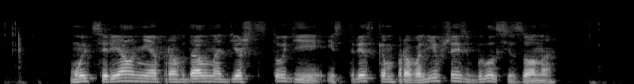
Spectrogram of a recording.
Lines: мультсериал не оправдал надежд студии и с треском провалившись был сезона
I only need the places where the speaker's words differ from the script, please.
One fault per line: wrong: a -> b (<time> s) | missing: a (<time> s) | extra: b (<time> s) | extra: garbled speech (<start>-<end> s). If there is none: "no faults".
no faults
